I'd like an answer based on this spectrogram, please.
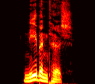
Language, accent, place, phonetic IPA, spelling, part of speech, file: German, Germany, Berlin, [ˈneːbn̩ˌtɪʃ], Nebentisch, noun, De-Nebentisch.ogg
- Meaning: 1. side table, occasional table, end table 2. next table, neighbouring table (in restaurant etc.)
